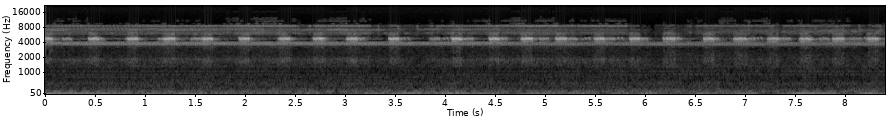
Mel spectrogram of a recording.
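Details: Grass insects heard behind quiet study time: crisp high chirps repeated nearly three times a second in an unbroken series, with a low steady hum underneath.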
